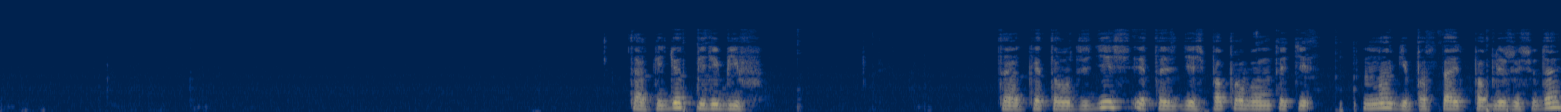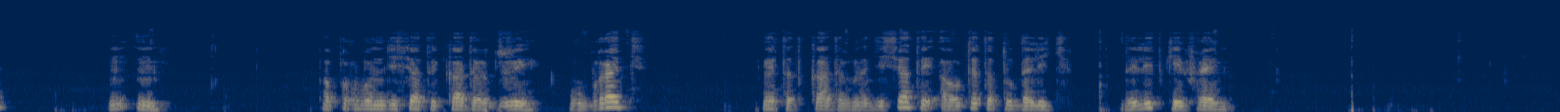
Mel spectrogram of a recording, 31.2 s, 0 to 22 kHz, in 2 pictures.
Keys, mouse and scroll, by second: 1.8 click, 6.9 space, 7.9 click, 9.1 click, 10.4 click, 11.5 click, 13.3 g, 16.0 space, 17.1 click, 18.7 click, 20.3 g, 21.7 click, 23.1 g, 24.5 click, 26.4 Delete, 29.0 space.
